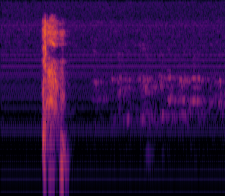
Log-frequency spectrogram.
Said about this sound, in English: I was trying so hard not to cough this entire day.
